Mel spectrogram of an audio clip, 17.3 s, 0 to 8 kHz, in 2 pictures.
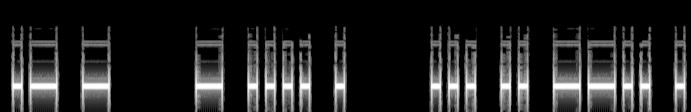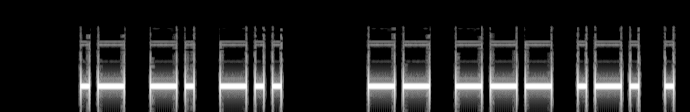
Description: Morse code, heard as a keyed tone, about 11 wpm, 700 Hz. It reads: AT THE SIZE AND MORE
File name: Book One / 02-Chapter 2 - 11 WPM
